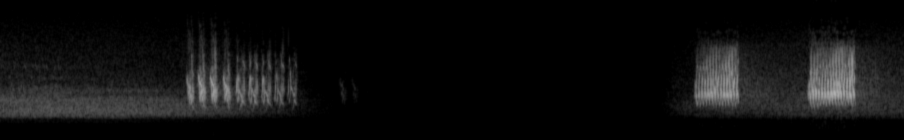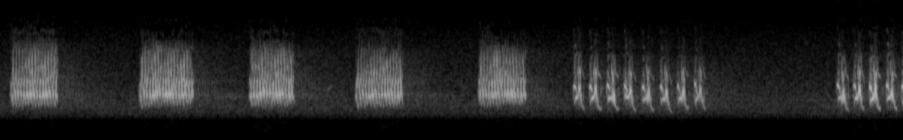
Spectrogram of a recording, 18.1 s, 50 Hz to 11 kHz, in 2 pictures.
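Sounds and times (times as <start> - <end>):
Common Redpoll song with harsh buzzy notes: 0.0 - 3.6, 7.0 - 16.6.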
